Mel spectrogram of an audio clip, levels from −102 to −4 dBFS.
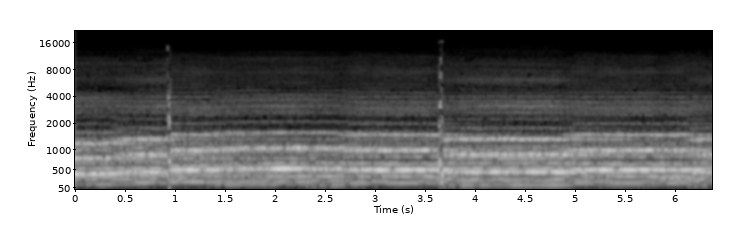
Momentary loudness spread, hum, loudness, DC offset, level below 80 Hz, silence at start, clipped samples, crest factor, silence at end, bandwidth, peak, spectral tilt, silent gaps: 4 LU; none; -29 LUFS; under 0.1%; -74 dBFS; 0 s; under 0.1%; 12 dB; 0 s; 11 kHz; -16 dBFS; -6 dB/octave; none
